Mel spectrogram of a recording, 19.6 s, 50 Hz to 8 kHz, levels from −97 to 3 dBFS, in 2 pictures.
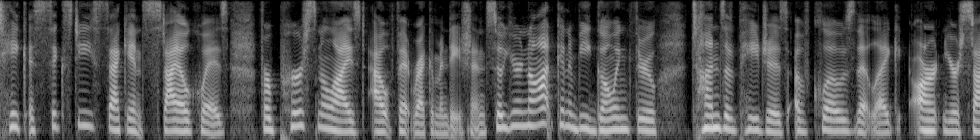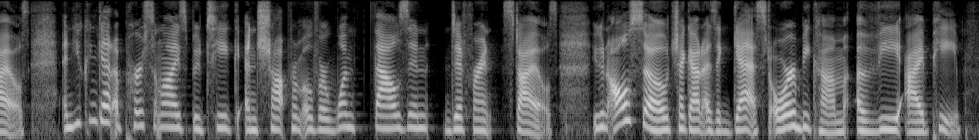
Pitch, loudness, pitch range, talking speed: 205 Hz, -23 LUFS, 185-235 Hz, 165 wpm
